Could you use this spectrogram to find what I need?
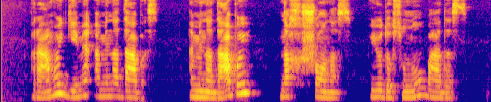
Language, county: Lithuanian, Kaunas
